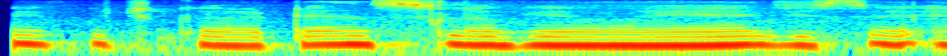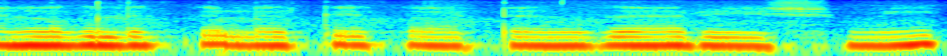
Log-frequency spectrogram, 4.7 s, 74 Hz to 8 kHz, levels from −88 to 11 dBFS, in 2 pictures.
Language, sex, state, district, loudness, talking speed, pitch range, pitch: Hindi, female, Chandigarh, Chandigarh, -12 LUFS, 175 wpm, 185-200 Hz, 185 Hz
